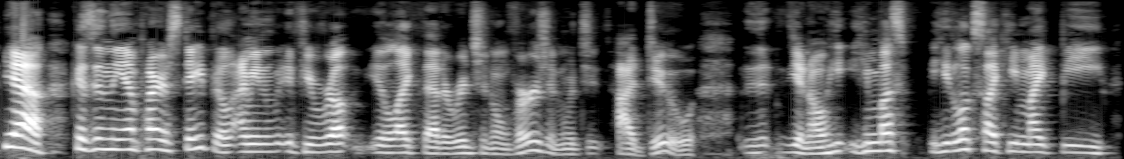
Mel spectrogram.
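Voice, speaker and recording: A man co-hosting a podcast in casual chat, rambling and halting as he repeats words, often given to chuckling. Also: fairly high pitch, animated, bright, forceful tone. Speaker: podcast co-host.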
